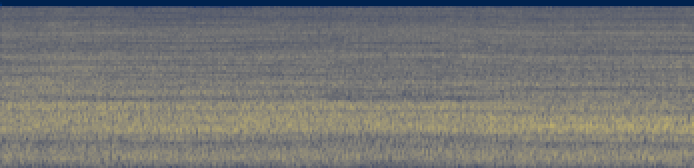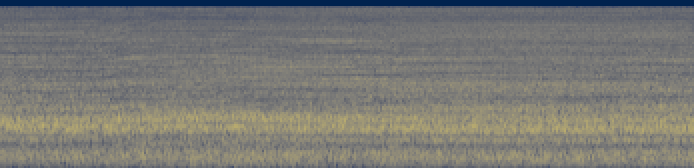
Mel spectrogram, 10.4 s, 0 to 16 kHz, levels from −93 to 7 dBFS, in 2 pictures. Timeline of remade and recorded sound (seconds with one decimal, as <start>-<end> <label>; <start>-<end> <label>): 0.0-6.2 recorded; 6.2-7.8 remade; 7.8-8.3 recorded; 8.3-9.2 remade; 9.2-10.4 recorded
